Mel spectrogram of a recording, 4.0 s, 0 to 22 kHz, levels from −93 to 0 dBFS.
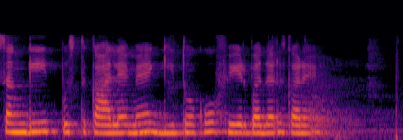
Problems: background sounds at intervals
